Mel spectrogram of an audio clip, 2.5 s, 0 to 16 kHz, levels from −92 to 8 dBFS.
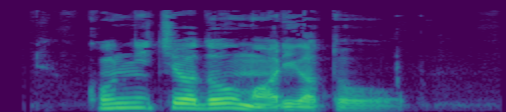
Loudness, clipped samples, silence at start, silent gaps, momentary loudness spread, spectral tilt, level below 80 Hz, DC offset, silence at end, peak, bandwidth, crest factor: -23 LUFS; under 0.1%; 0.45 s; none; 12 LU; -6.5 dB/octave; -54 dBFS; under 0.1%; 0.55 s; -8 dBFS; 11.5 kHz; 16 dB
